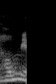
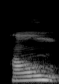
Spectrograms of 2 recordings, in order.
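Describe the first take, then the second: First: "home" with a plain short O; wrong vowel in home. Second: "home" drawn out with a gliding O; correct vowel in home. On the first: Teacher showing the misreading, "home" as hom. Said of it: "bacanya bukan home". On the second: Teacher modelling the right reading, slow gliding "home". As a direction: stretch "home" into an oh-u glide. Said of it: "pakai E ya". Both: Shown as a demonstration.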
